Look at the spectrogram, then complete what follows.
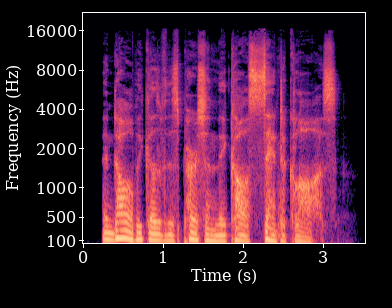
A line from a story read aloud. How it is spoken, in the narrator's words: exclaimed the demon of envy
